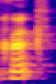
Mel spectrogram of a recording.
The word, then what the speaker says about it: Crook: I'm here with Kim Crook. Is that how you say it? Yep. And spelled right. Just like a crook, right?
